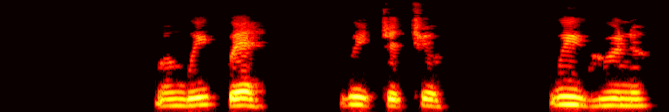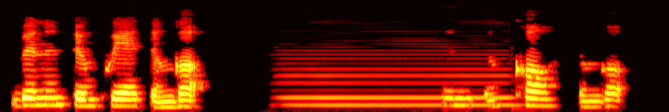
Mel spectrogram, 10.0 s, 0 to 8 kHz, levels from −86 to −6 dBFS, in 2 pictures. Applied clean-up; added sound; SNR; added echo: none; Bowed string instrument; 12 dB; none.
